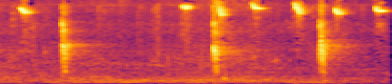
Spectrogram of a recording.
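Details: Squirrel pest calling to its mother: scattered high, sliding squeaks and a few sharp clicks. About nine notes are spaced irregularly, with a low hum behind them.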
